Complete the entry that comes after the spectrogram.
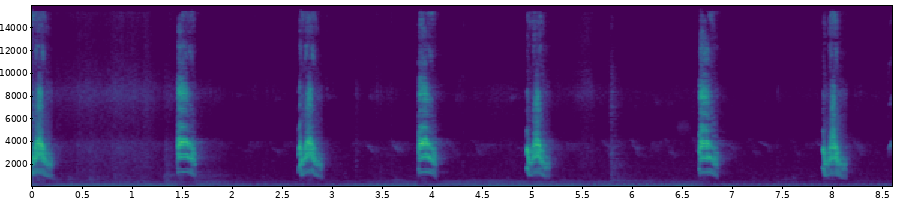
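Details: Long-tailed shrike in a combination track of fill-in phrases: short, harsh, scratchy notes repeated roughly every second, seven in all, over a faint low hum.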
